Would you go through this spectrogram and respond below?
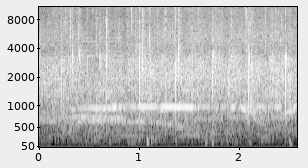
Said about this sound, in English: Everybody clap your hands and give him praise.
